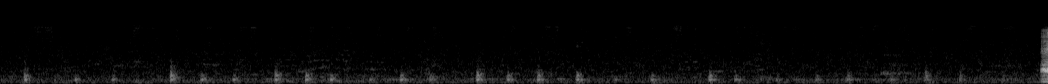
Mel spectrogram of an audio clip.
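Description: Chalk or marker tapping and scratching on a board while multiples of 2 are written out, a steady run of short strokes across the whole stretch, close and fairly quiet with no talking.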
